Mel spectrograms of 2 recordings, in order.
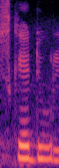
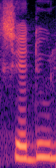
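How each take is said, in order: First: The word starts with an 'sk' sound. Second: The word starts with a 'sh' sound. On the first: "वो British और American का difference है" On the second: "वो British और American का difference है"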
